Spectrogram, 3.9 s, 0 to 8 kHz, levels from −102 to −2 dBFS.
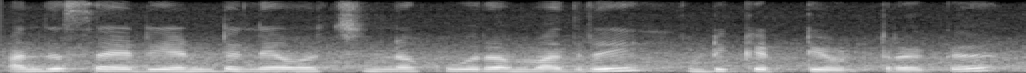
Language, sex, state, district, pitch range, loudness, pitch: Tamil, female, Tamil Nadu, Kanyakumari, 210-225 Hz, -15 LUFS, 220 Hz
